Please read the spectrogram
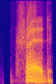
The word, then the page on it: tread: American English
